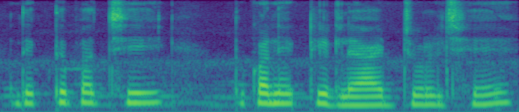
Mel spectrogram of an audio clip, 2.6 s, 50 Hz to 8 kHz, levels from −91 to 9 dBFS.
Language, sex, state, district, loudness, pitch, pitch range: Bengali, female, West Bengal, Cooch Behar, -18 LUFS, 215 Hz, 190-225 Hz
